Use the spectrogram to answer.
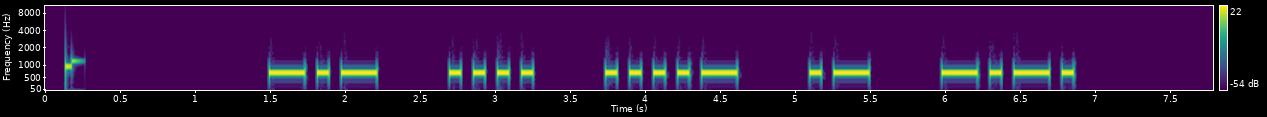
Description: Morse code, heard as a keyed tone, about 15 wpm, spaced as for 11 wpm, 700 Hz. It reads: KH4AC
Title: USA Call Signs - 5 Characters - 2x Character Spacing - 15wpm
